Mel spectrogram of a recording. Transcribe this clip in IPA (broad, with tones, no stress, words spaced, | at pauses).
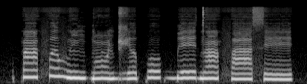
pã˧fə˦vĩ˨ɡ͡bɔ̃˨ d͡ʒə˨po˧ ɡ͡beː˧dã˧ faː˨se˨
